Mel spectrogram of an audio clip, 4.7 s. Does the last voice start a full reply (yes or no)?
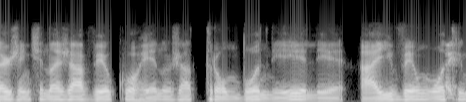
no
